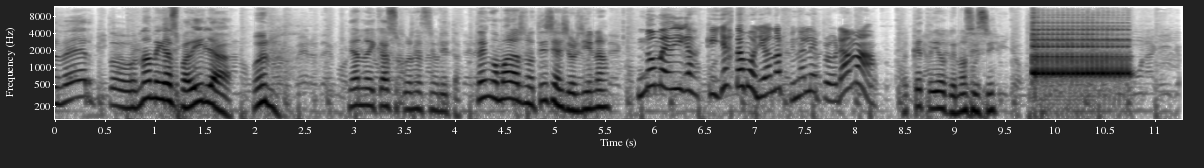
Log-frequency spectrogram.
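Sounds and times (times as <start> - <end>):
speech: 0.0 - 9.9
telephone ringing with an incoming call to a radio show: 9.8 - 10.9.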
